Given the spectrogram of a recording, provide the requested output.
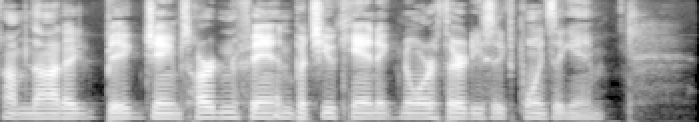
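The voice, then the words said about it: Voice cracks mid-sentence. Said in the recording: “Voice crack. Wow. You can tell it's early. My voice is cracking.”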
